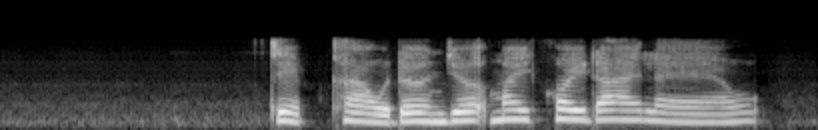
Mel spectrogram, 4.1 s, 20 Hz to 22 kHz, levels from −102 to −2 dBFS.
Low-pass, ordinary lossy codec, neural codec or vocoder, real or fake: 7.2 kHz; none; codec, 16 kHz, 16 kbps, FunCodec, trained on LibriTTS, 50 frames a second; fake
